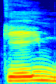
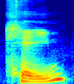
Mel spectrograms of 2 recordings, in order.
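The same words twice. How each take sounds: First: "কেইম" with plain unaspirated k; common local pronunciation. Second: "খেইম" with aspirated kh; corrected pronunciation. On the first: Teacher shows learners how we usually say it, unaspirated "কেইম". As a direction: say "কেইম" with no puff on the k. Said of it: "আমরা যেটাকে কেইম উচ্চারণ করি". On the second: Teacher corrects the k for learners, aspirated "খেইম". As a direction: puff of air on the first sound of "খেইম". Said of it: "সেটা হবে খেইম". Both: Shown as a demonstration.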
